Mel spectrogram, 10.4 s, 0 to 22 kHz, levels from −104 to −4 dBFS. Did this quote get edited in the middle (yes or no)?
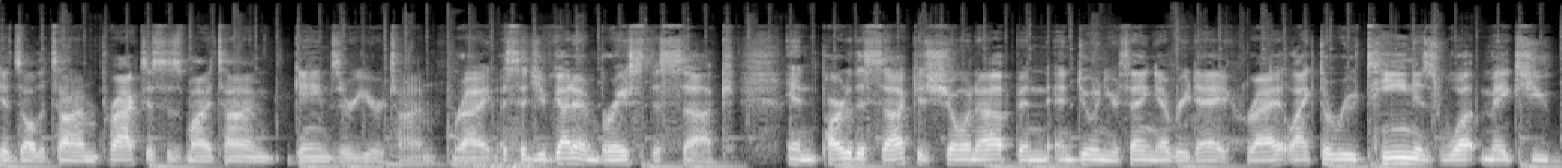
yes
